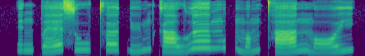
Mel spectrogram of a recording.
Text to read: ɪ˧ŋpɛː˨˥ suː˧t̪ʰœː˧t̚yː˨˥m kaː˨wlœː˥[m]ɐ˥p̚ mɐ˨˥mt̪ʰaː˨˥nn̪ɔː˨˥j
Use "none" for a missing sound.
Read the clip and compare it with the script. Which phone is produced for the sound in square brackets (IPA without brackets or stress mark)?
m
